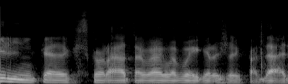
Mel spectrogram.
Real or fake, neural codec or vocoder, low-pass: fake; vocoder, 44.1 kHz, 128 mel bands every 256 samples, BigVGAN v2; 14.4 kHz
